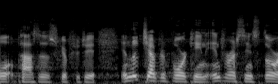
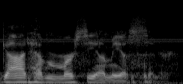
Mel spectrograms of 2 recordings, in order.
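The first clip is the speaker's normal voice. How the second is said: low and softer, sinking to a hush; humble tax collector; 9 semitones lower, 10 dB quieter than usual. Acted. Tax collector begs God for mercy, low and hushed. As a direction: plead for mercy, head bowed.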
